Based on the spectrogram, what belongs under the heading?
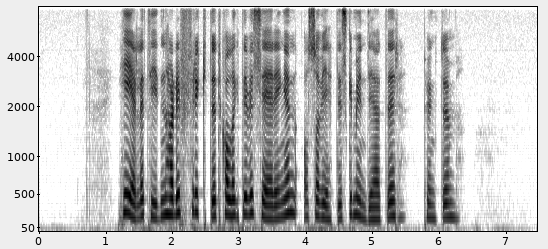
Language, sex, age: Norwegian, female, 35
